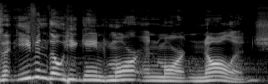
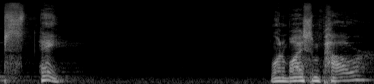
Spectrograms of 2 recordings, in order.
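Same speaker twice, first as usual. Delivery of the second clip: hushed, sly dealer pitch; secretive raspy sales murmur; 2 semitones lower, 7 dB quieter than usual. Acted. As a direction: lean in like a shady street seller. Satan voiced as a secretive salesman.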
